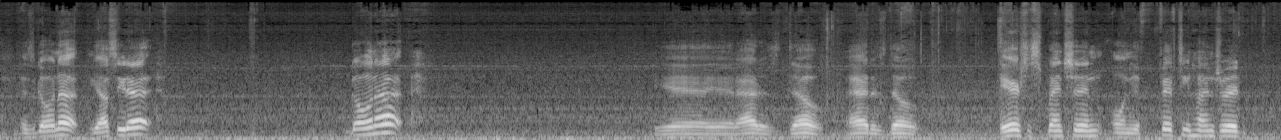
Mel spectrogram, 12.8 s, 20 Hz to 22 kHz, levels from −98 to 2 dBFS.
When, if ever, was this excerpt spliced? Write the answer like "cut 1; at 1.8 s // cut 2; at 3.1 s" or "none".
none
